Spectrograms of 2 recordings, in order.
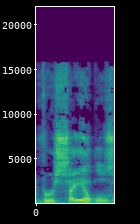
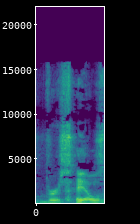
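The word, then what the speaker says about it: Versailles: is from a bees knees Brewing though in verses Missouri yes I know I am pronouncing it right that's how they pronounce it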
